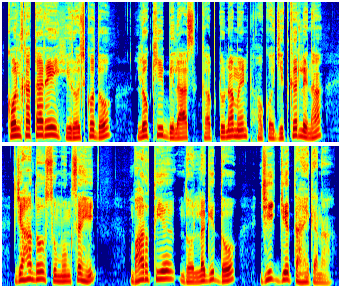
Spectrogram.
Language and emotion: Santali, neutral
